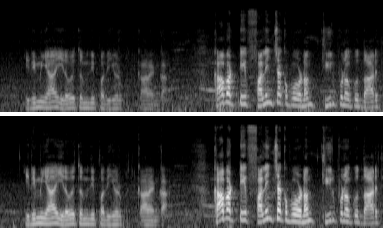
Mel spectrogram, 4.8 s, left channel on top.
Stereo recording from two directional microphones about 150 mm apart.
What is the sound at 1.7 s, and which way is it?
Speech, 50° right (ahead or behind).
